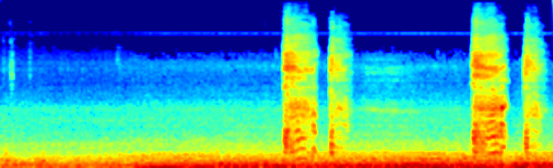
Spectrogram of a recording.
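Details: Person with a spring cold, recorded while driving: two bursts of coughing, each two harsh coughs in quick succession, over steady low road rumble inside the car; a coughing fit.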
